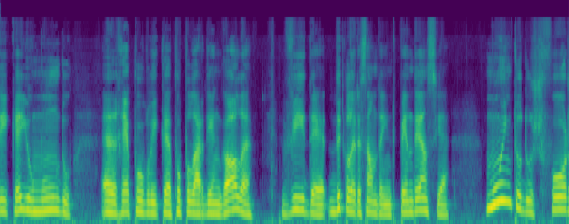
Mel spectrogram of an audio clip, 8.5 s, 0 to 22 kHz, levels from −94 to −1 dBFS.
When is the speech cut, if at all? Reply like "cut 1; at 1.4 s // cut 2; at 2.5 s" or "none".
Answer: none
